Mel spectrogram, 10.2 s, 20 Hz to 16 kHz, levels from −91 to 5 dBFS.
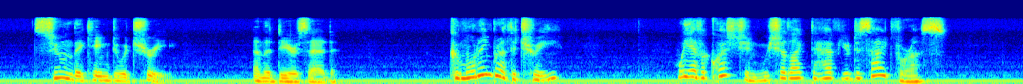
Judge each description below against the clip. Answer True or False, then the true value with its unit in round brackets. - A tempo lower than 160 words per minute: False (165 wpm)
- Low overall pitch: False (145 Hz)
